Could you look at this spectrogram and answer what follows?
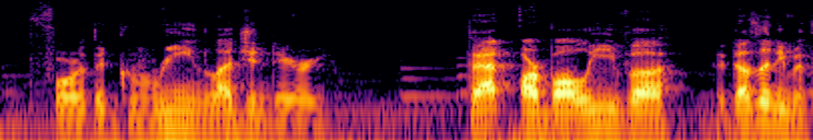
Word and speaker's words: Arboliva: Arbaliva oil. Not arboliva. You know for an olive. The pronunciation of olive is not in the Pokemon's name based on an olive. Arbaliva, as they officially told us it's pronounced.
